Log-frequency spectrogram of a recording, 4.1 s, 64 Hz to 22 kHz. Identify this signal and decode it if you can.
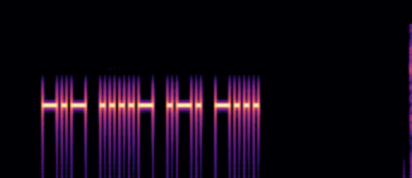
Morse code, heard as a keyed tone, about 25 wpm, 700 Hz. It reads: K4RB
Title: Easy Call Signs Repeated 2x - 25wpm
